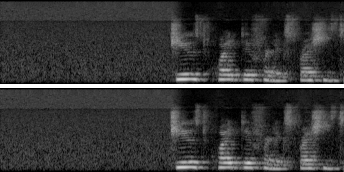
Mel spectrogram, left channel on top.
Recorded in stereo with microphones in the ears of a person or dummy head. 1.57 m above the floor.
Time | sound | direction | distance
1.7 | a woman speaking | 20° right (ahead or behind) | 8 m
